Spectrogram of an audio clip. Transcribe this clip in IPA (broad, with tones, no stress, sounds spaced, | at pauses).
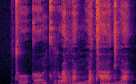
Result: tʰ oː˦˥ k ɤː˥˩ ŋ kʰ r u˥˩ a̯ r a˩˦ ŋ m i˥˩ a̯ tʰ aː˨˩ d i˧ a̯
